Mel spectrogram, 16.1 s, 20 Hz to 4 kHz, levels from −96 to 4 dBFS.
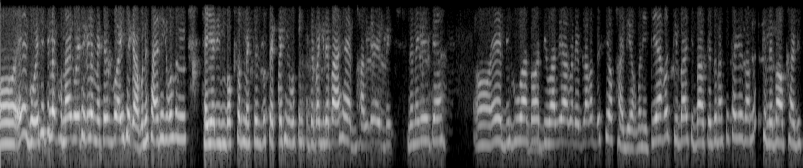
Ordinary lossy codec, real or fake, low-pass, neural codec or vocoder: none; real; 3.6 kHz; none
